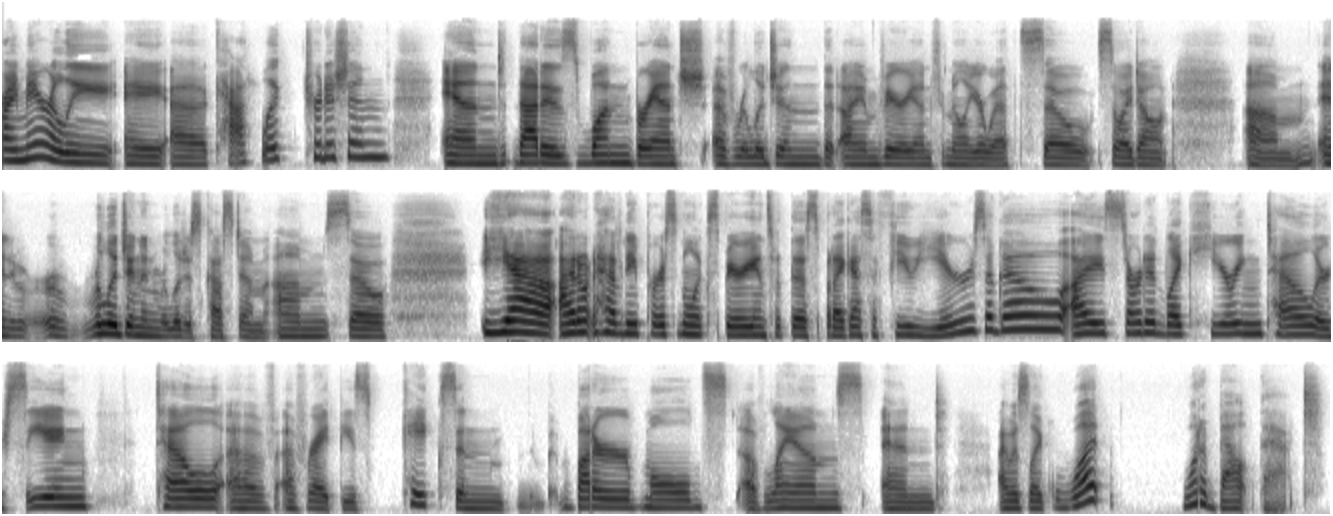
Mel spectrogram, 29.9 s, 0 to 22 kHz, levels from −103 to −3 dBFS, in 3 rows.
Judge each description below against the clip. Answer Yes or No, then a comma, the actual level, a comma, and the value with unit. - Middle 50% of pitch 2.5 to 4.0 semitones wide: No, average, 4.5 semitones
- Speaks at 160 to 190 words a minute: No, average, 145 wpm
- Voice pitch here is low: No, medium, 185 Hz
